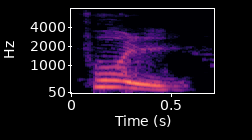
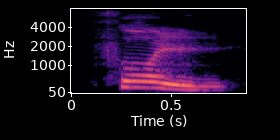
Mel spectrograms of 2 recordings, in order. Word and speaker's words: fall: Otoño en inglés se dice fall. Fall. Fall. F-O-L. Fall. Se escribe fall. F-A-L-L. Pero se pronuncia fall.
